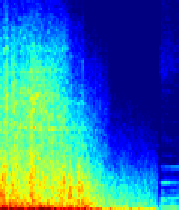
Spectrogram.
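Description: Cartoon-style explosion sound effect: a loud, sustained boom of broad rumbling noise that fades over about a second and a half, then cuts off abruptly into a short, faint ringing tail.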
